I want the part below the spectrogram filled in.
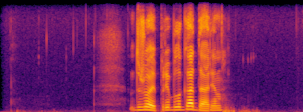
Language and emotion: Russian, neutral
